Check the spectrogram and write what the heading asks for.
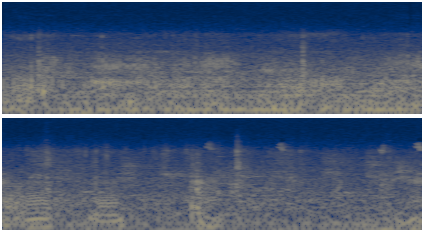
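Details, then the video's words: Deaf domestic cat with neurological and breathing problems, snorting and snoring like a pig while awake; a rough, breathy, continuous rumble with uneven rhythm, a few faint clicks and short higher noises near the end. "CAT SNORING WHILE AWAKE (The Feline Pig)"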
